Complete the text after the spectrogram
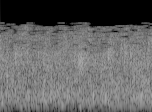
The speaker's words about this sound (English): Water. Flood water. It's flood water and it's washing the whole site away.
